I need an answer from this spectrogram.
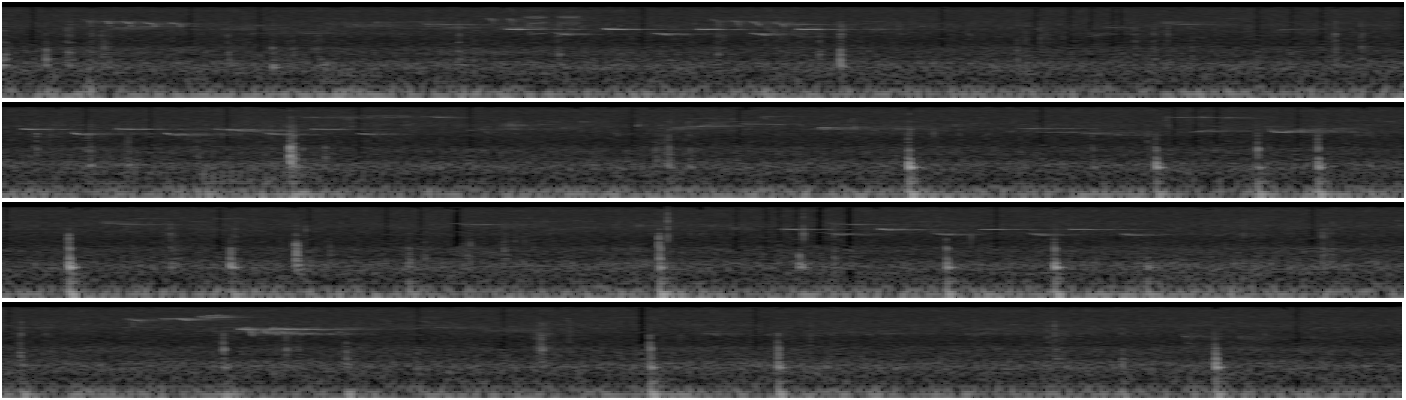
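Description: Birds feeding on a seed-covered bird table: irregular sharp taps and clicks of beaks pecking at the seed, over a low steady rumble. Small woodland birds sing short runs of quickly repeated two-note phrases now and then.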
